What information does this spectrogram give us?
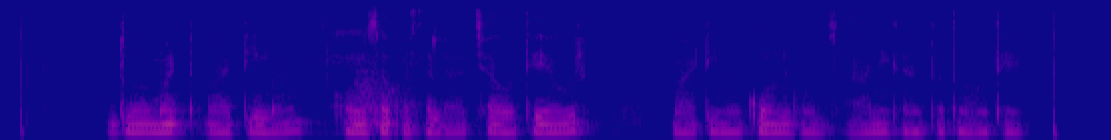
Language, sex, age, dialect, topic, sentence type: Chhattisgarhi, male, 18-24, Northern/Bhandar, agriculture, question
